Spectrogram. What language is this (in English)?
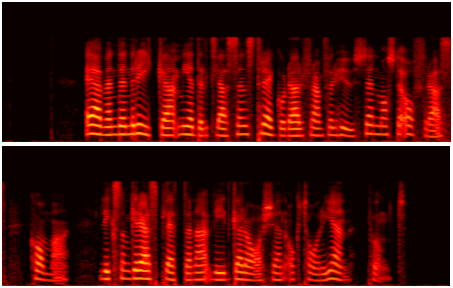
Swedish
